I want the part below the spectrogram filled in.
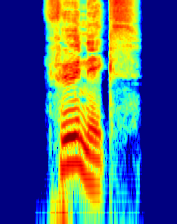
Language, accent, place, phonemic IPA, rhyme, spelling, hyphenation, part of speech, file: German, Germany, Berlin, /ˈføː.nɪks/, -øːnɪks, Phönix, Phö‧nix, noun, De-Phönix.ogg
- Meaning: 1. phoenix 2. the constellation Phoenix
